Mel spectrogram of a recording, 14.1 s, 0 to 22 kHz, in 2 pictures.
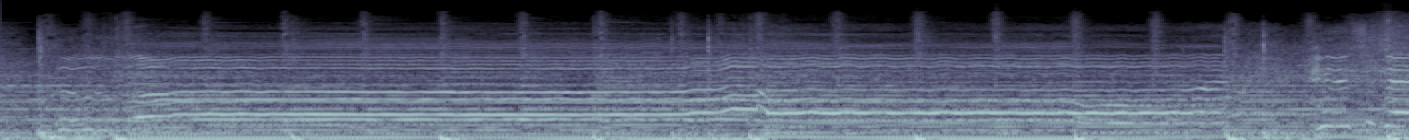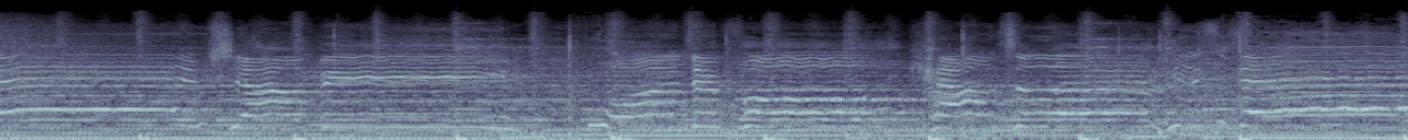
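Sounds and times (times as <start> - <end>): drums keeping a steady beat: 0.0 - 14.0
person singing: 0.0 - 14.0
worship band music: 0.0 - 14.0.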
